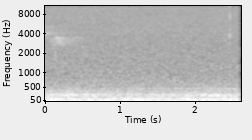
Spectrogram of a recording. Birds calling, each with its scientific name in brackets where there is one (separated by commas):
unidentified bird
